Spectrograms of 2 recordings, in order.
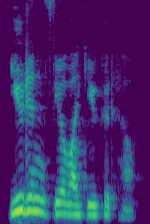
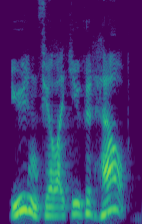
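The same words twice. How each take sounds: First: The pitch stays level or falls at the end. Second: The pitch rises at the end. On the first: It reflects the listener's feeling of powerlessness. The speaker calls it right. "This is likely to be received as a reflection of someone's feelings of powerlessness" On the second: It asks a question and implies a judgment. The speaker calls it wrong. "If I elevate my tone at the end of that statement"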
